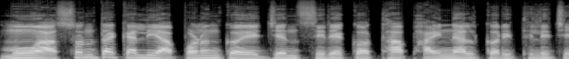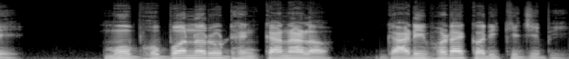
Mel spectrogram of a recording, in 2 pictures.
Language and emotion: Odia, neutral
